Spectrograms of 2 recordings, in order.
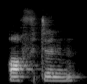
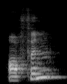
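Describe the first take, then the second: First: The T sound is pronounced. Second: The T sound is silent. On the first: "but you can say often if you want" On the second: "so I don't pronounce it"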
